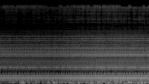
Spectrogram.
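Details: Amplifier with FT003 HDMI ARC board added: steady buzzy hum from speaker, stops after adding 1000µF 25V capacitor at the supply/regulator input; mains hum from insufficient power-supply filtering.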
